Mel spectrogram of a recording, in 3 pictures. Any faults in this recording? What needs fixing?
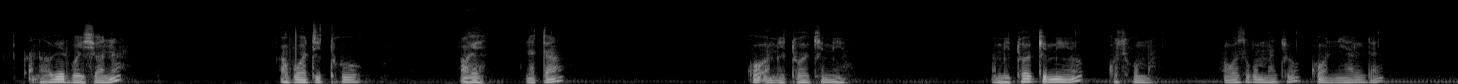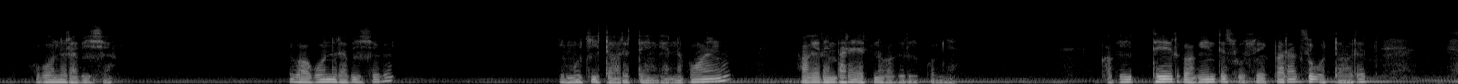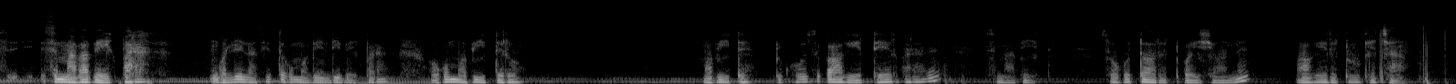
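From 28.80 to 32.80 s the adaptive stream drops to a lower bitrate. Quality shifts suddenly, with no gap. Codec artefacts rise, consistent with Opus falling from 64 to 32 kbit/s. A deeper playback buffer or a higher bitrate floor would ride out the slow connection.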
